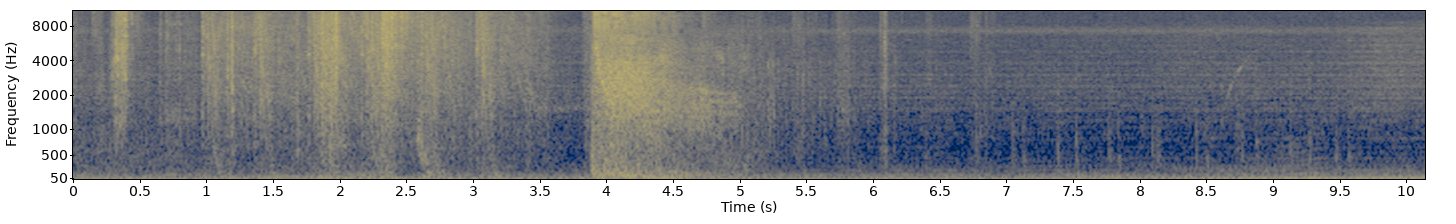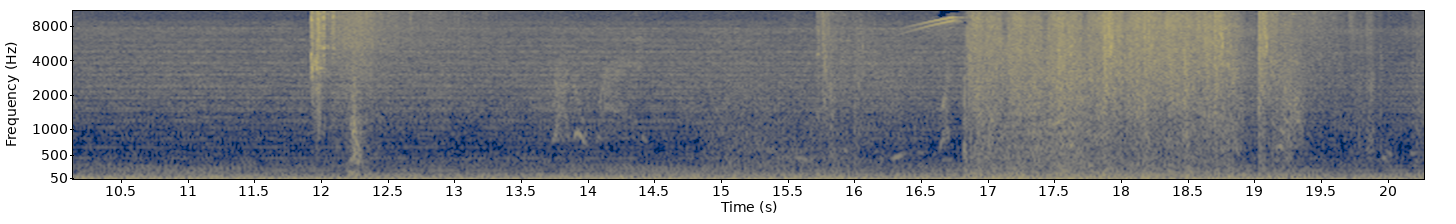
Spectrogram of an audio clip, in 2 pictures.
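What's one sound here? Gunshots from a game fire in quick bursts.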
